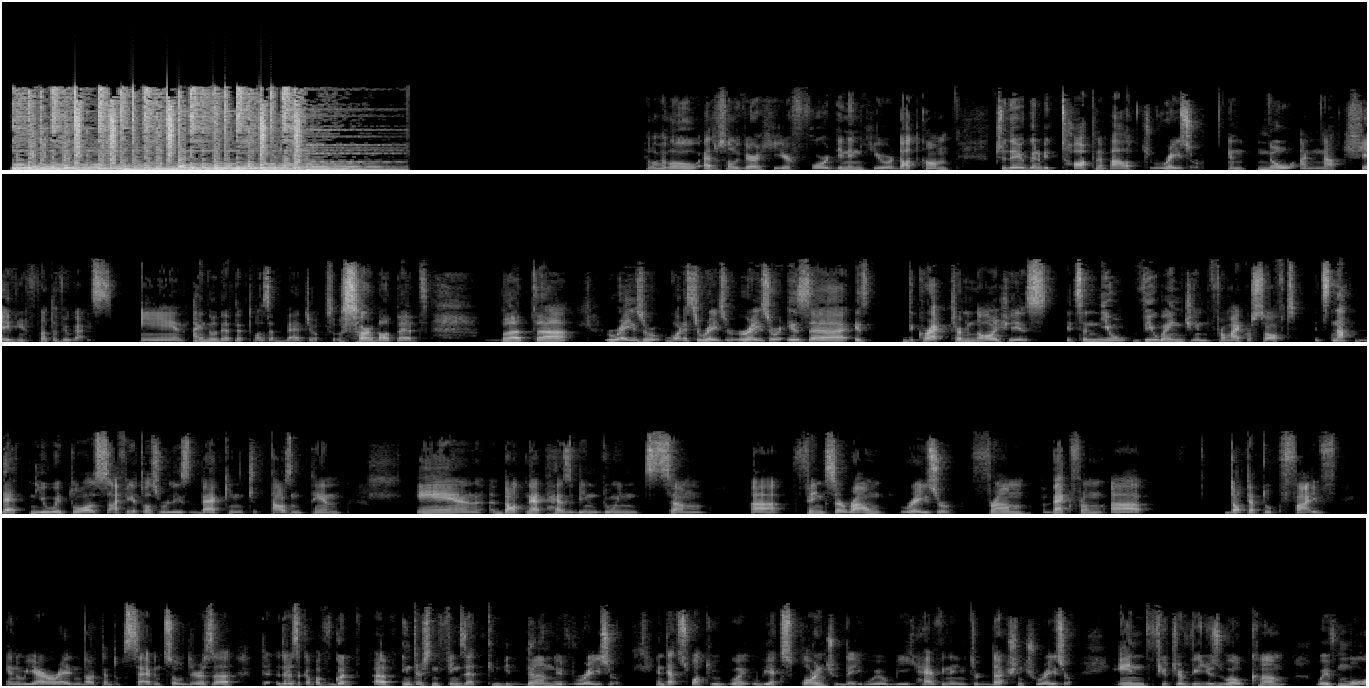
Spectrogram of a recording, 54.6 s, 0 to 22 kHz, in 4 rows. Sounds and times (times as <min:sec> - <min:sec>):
Music: 0:00.1 - 0:04.1
Speech: 0:06.5 - 0:18.0, 0:18.7 - 0:30.7, 0:31.5 - 0:38.7, 0:39.6 - 0:54.5.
